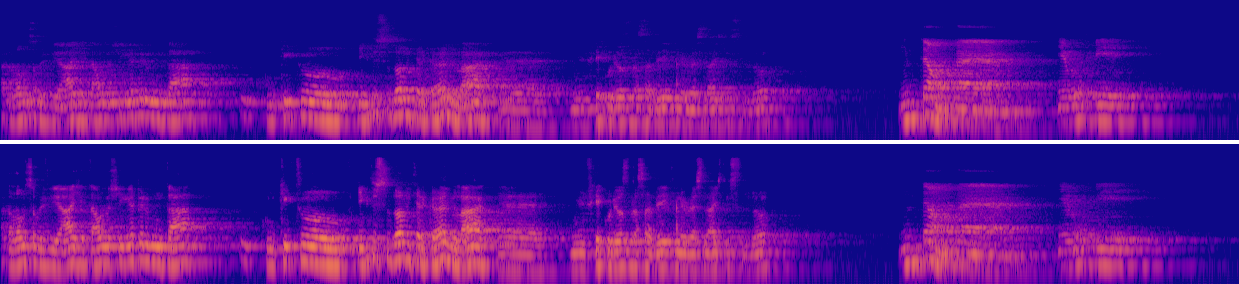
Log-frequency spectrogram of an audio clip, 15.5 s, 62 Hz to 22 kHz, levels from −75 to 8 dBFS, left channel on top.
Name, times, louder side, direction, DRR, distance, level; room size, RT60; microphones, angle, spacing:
voice 1, 0.1-2.4 3.0-6.8 7.1-9.6, right 4 dB, 85° right, 11 dB, 0.4 m, -29 dB
voice 2, 11.2-12.7 13.2-14.0, left 1 dB, 60° left, -4 dB, 1.4 m, -31 dB
10.5 x 5.0 x 3.7 m, 2.3 s
head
